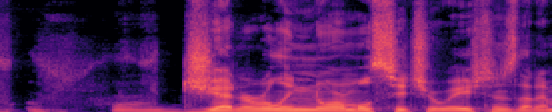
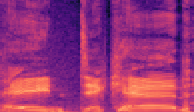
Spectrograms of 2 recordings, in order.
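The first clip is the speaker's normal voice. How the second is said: put-on very loud, gruff old codger holler; 8 semitones higher, 9 dB louder than usual. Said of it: "Slams open the door and says".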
